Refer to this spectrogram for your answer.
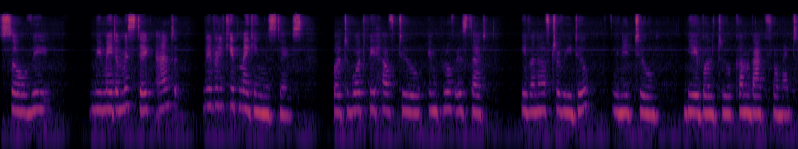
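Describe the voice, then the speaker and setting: A woman with a Marathi accent speaks at a high pitch in a flat monotone, with a dark, mellow tone and a fairly slow pace broken by long, frequent pauses. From India, Maharashtra. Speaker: chess player and streamer. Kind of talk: live stream chess commentary.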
